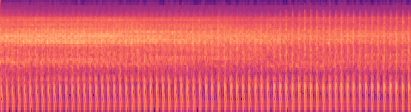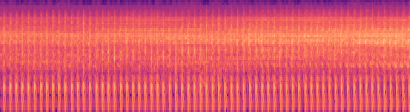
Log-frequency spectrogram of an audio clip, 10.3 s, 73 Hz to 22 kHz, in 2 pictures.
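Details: Brand-new fuel-injected Voge 300 Rally single-cylinder motorcycle at idle: quick, even thumping beat with no knocks, misses or rattles; a smooth, healthy normal tickover.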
